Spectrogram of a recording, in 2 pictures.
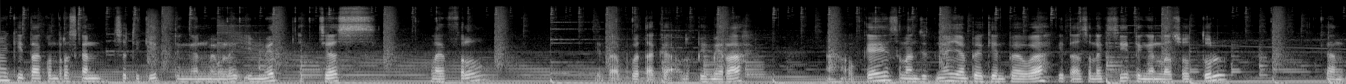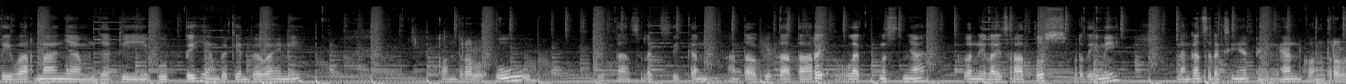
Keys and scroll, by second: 18.2 ctrl+u, 26.0 ctrl+d.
